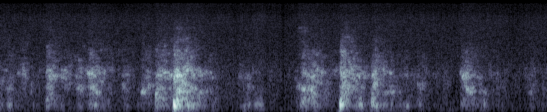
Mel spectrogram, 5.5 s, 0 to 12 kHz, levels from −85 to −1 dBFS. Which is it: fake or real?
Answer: real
